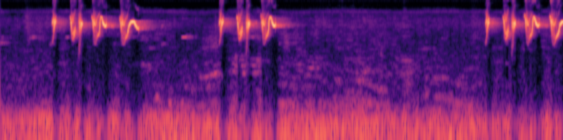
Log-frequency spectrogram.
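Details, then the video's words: Sunbird kept in a cage in Gresik, East Java, 'nembak' song for training other cage birds: three short bursts of four to five sharp, very high chirps separated by pauses, over a steady low hum; phone recording. "Burung Kolibri Wulung nembak"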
